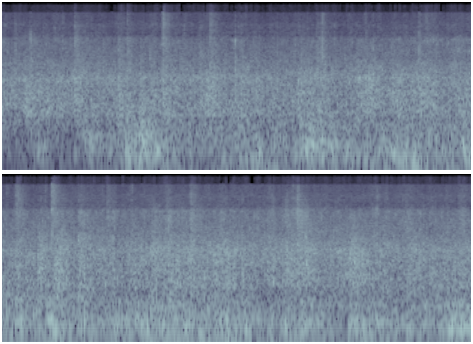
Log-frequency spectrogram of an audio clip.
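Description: Steady heavy rain pours down in Wai taluka, Satara district, near the Balumama temple, with a torrent of water rushing and a broad continuous roar filling the scene, no voices.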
